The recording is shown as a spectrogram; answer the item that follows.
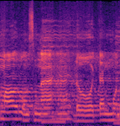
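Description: Cambodian pop song: a singer's voice with vibrato over band accompaniment.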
